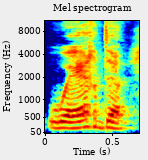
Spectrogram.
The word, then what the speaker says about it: Wyrd: La rune blanche nommée Wyrd, prononcée Werd, n'est gravée d'aucun signe, rien ne figure sur cette rune.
